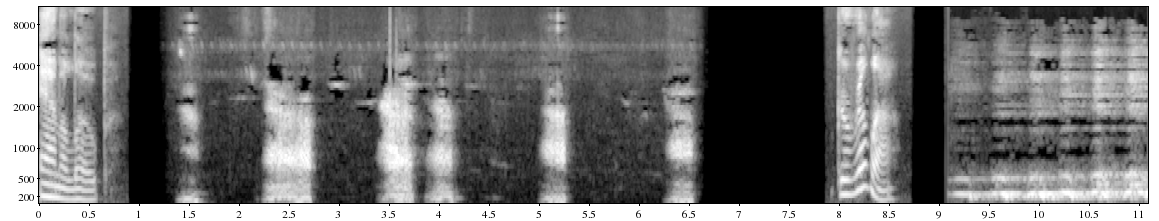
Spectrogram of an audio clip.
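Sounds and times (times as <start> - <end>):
antelope calling: 1.4 - 5.3.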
